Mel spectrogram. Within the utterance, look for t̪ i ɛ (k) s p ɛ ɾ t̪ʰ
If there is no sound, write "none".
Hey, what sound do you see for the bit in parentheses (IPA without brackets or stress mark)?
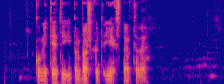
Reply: k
